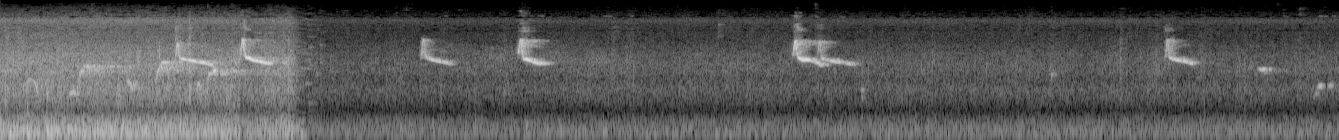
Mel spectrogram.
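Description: Swinhoe's white-eye giving thin, high, downslurred notes, single or paired, spaced a second or two apart, after a brief burst of broadband noise.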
